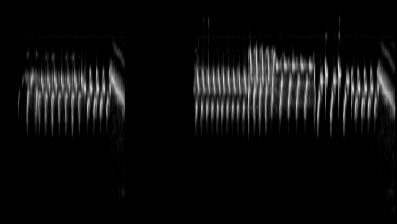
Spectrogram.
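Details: European goldfinch training song for teaching young birds: two bursts of fast, tinkling twitters and rapid trills, the second longer and more varied with buzzy high notes, on a silent background.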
